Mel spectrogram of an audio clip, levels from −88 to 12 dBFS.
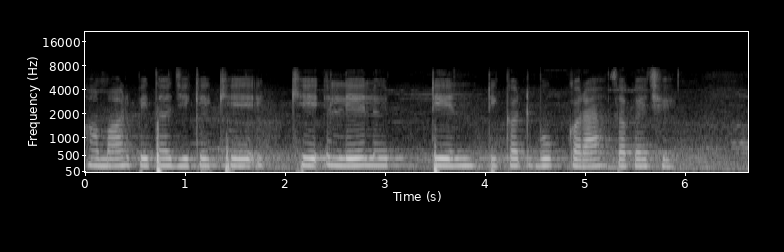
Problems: background sounds at intervals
